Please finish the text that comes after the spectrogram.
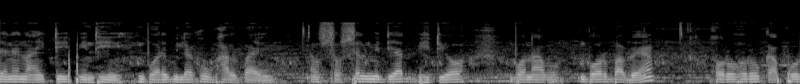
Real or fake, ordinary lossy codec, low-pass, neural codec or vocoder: real; none; 7.2 kHz; none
